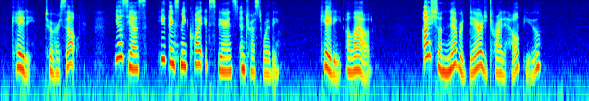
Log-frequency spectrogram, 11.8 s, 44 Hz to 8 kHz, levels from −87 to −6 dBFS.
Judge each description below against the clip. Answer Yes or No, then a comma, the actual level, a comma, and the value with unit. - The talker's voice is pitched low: No, high, 225 Hz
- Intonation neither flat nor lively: No, wide, 5.9 semitones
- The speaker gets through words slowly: Yes, slow, 115 wpm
